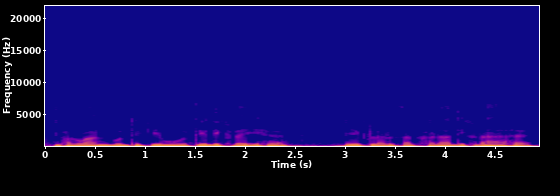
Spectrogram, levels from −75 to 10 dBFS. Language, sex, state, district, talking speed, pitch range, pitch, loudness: Hindi, male, Bihar, Patna, 160 wpm, 120-125 Hz, 120 Hz, -12 LUFS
